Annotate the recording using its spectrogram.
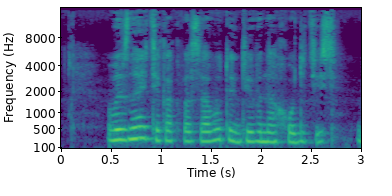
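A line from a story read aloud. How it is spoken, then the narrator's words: Lifeless flat voice. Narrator (Russian): безжизненным голосом поинтересовалась женщина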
